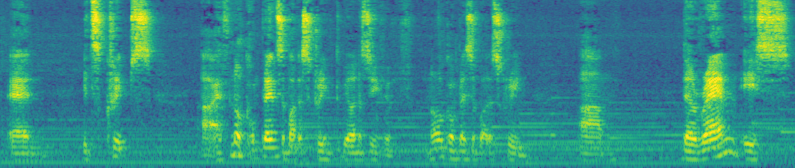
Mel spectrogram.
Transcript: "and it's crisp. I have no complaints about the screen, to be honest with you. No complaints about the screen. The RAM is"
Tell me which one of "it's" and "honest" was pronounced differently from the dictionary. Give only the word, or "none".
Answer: none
